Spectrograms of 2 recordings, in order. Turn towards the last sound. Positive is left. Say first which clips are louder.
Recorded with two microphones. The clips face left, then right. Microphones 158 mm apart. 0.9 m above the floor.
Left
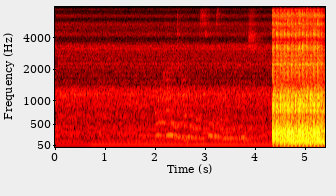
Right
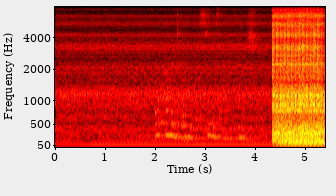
# left 5 dB
turn(degrees=45)  # may be behind; listen again after turning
